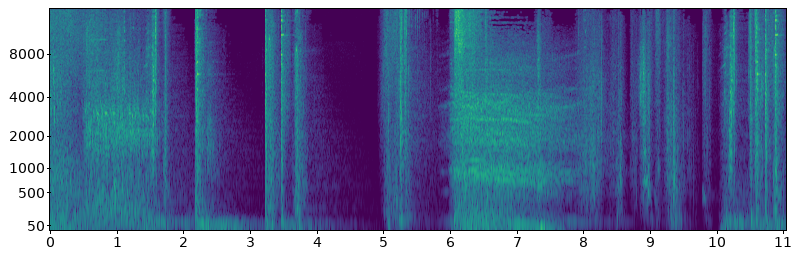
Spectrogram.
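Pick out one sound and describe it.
Cartoon fighters' blows land with sharp, punchy hits.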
